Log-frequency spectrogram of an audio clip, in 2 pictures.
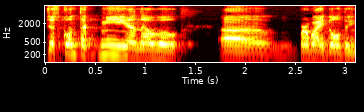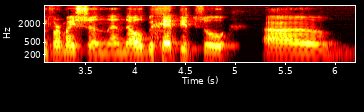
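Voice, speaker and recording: A man with a Russian accent talks at a moderate pace, leaving long, frequent pauses against a quiet background. His pitch is fairly high with ordinary variation. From Russia, Ural Mountains. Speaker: rabbi. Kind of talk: interview. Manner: halting.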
